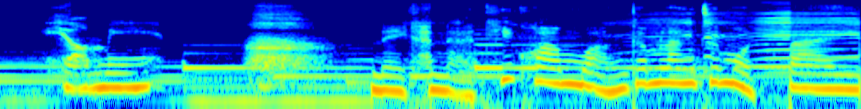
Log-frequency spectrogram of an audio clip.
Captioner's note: sigh; crying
